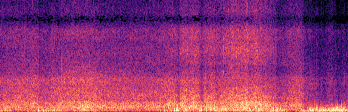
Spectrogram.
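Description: Surf washing onto a beach: a steady wash of waves, with one swell of hiss building about halfway through and dropping away shortly before the end.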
